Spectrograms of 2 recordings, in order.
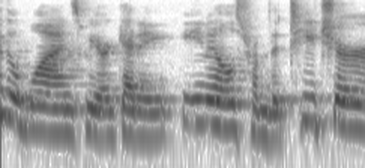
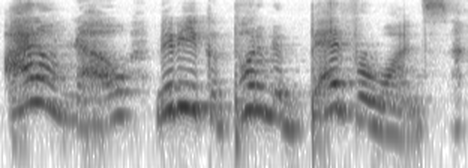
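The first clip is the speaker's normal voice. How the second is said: mock exasperated request; exasperated wife; 7 semitones higher than usual. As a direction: snap at him, fed up. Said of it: "we'll say to you".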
